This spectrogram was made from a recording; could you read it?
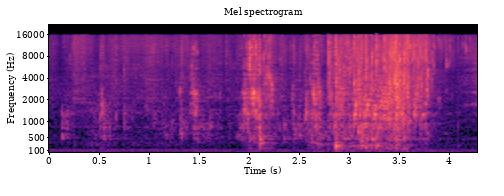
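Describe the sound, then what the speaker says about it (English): Liquid ceramic glaze is poured and sloshed inside a pot, a soft irregular splashing and gurgling that builds in the second half, close and alone without talk. "Now I'm just trying to glaze the inside of the pot. So I'll pour all that in there."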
